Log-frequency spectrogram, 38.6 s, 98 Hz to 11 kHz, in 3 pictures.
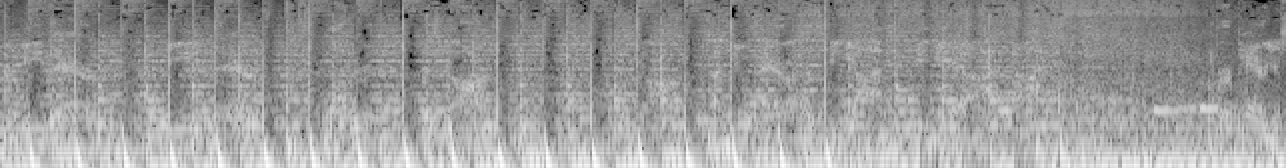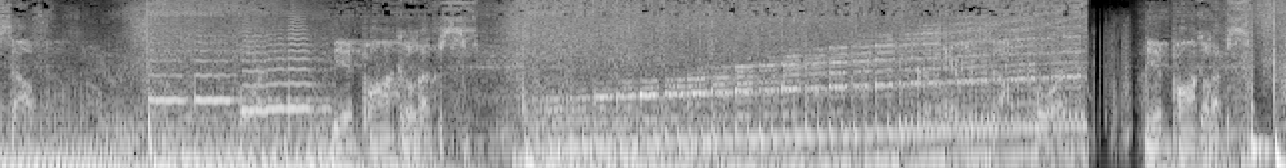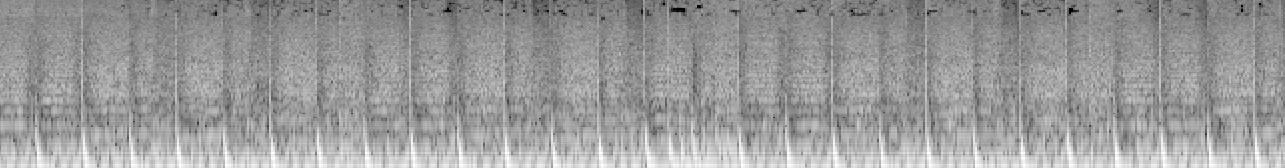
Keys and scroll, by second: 1.9 Right, 10.0 F3, 29.4 F3, 37.0 shift+F2.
